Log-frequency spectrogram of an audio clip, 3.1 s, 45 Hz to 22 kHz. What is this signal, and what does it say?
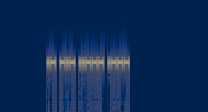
Morse code, heard as a keyed tone, about 52 wpm, 700 Hz. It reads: AK2J
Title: USA Call Signs - 4 Characters - 50wpm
